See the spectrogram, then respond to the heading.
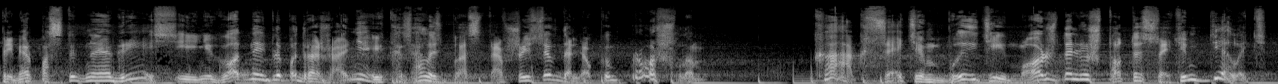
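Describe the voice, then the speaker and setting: An actor playing a calm male official who speaks in a measured, reassuring way. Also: a little high, creaky, exaggerated voice. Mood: formal. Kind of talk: audiobook reading. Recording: reverberant with background music.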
